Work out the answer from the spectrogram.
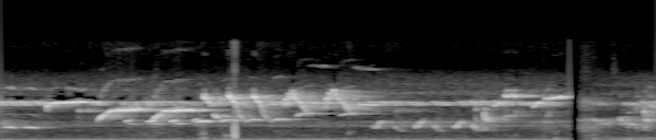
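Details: Sunda robin singing a lively cetrekan chatter, used to draw in thrushes; rapid high scratchy phrases and zigzag whistled trills, almost four notes a second, with a brief break near the end.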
